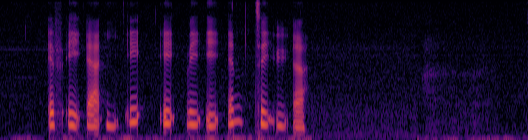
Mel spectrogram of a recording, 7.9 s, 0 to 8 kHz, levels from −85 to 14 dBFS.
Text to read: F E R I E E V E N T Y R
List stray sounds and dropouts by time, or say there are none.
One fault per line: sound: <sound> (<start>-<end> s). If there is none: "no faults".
no faults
